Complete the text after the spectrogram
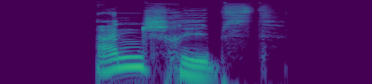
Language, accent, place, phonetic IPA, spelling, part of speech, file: German, Germany, Berlin, [ˈanˌʃʁiːpst], anschriebst, verb, De-anschriebst.ogg
- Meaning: second-person singular dependent preterite of anschreiben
